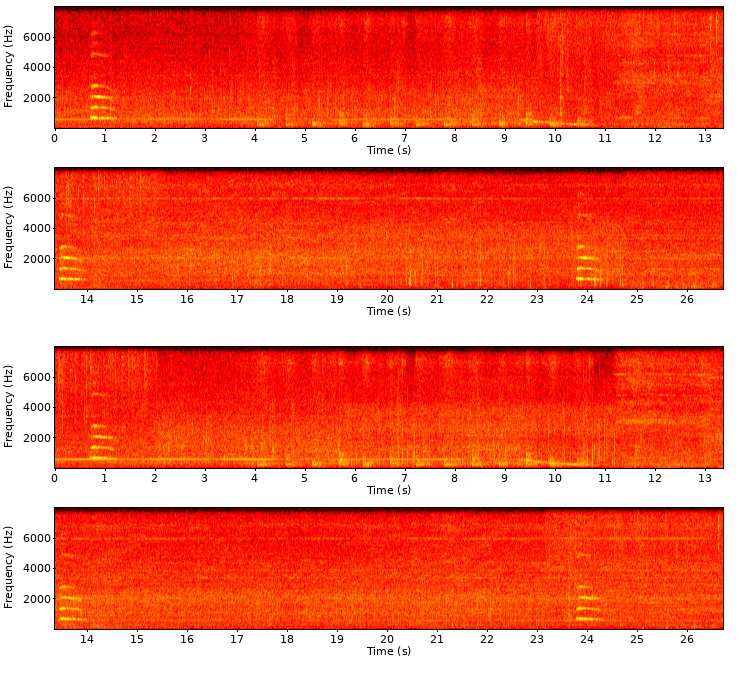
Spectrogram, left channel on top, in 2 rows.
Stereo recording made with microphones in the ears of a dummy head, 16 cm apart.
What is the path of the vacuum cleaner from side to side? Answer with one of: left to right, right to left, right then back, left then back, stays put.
left then back.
